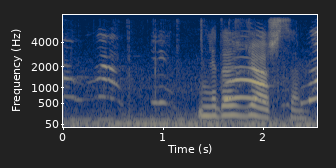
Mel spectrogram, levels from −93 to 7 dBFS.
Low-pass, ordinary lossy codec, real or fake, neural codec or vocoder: 7.2 kHz; none; real; none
